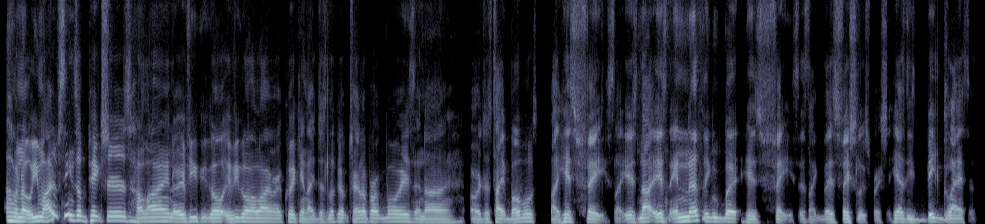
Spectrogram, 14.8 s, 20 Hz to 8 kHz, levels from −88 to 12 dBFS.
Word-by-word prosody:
I 150 - +2
don't 140 -2 +5
know, 130 -3 +5
you 140 +3 +6
might 145 -1 +5
have 315 - -1
seen 180 -6 +3
some 165 -4 +1
pictures 155 -1 0
online, 135 +1 +2
or 120 0 +3
if 125 0 -1
you 135 +1 +2
could 125 0 -4
go 125 0 +4
if 115 0 +1
you 130 - 0
go 130 0 +3
online 120 -1 +2
real 115 0 -3
quick 125 0 -2
and, 115 -3 -1
like, 100 0 -3
just 105 +1 -7
look 120 +2 -4
up 120 -1 -2
Trailer 120 +1 -1
Park 120 0 0
Boys 125 0 -1
and, 100 -2 -3
uh, 105 -1 -2 0.3
or 95 - -4
just 100 -1 -6
type 110 -3 -1
Bubbles. 120 +3 0 0.2
Like, 95 -1 -4
his 120 -2 0
face, 115 -2 -2
like, - - -10
it's 115 -2 -1
not 125 +2 +2
it's 130 -3 +2
ain't 125 +2 +2
nothing 135 -5 +2
but 120 -1 +3
his 100 -4 -4
face. - - -7
It's - - -11
like 95 -3 -11
his 95 -1 -4
facial 110 -2 -2
expression. - - -13
He 115 - -3
has 115 -1 +1
these 105 -1 -2
big 125 - -1
glasses. 110 -2 -3
120 Hz, 230 wpm, -19 LUFS, 110-130 Hz, 0.3 s, you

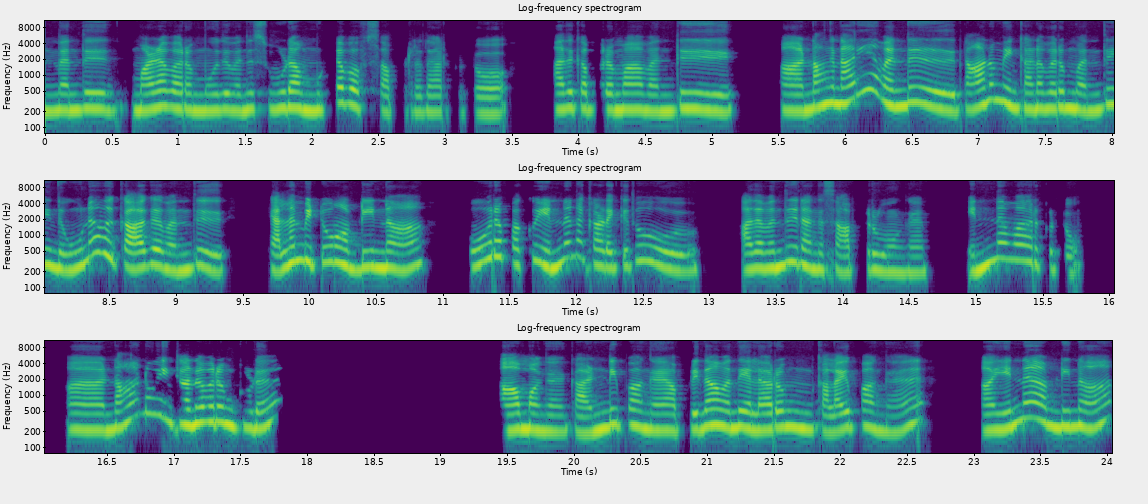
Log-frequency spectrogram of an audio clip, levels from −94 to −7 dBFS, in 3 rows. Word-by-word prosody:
வந்து 220 +2 0 0.4
மழை 235 +3 +3
வரும்போது 220 -1 -1
வந்து 220 +1 -2
சூடா 240 +1 +1
முட்ட 220 +6 -4
பஃப்ஸ் 260 -1 -2
சாப்பிடுறதா 200 0 -8
இருக்கட்டும். 195 -2 -6 0.4
அதுக்கு 235 0 -1
அப்புறமா 225 0 -1 0.2
வந்து, 215 +3 -1 0.9
நாங்க 280 +4 +4
நிறைய 475 +11 0
வந்து 270 +3 +2 0.4
நானும், 275 +8 +2
என் 240 -2 -2
கணவரும் 235 +1 +1
வந்து 220 +5 -3
இந்த 240 -2 +1
உணவுக்காக 280 - +3
வந்து 230 +4 -1 0.5
கிளம்பிட்டோம் 305 +4 +3
அப்படின்னா, 245 -1 +2 0.5
போற 330 +9 +1
பக்கம் 280 +1 +1
என்னென்ன 365 +10 0
கிடைக்குதோ, 260 +5 -1 0.7
அத 230 - +1
வந்து 275 +5 +2
நாங்க 230 -3 0
சாப்ட்டுருவோங்க. 200 0 -4 0.5
என்னவா 335 +7 +1
இருக்கட்டும். 240 -4 -10 0.8
நானும் 415 - -3
என் 290 -2 -5
கணவரும் 295 0 +4
கூட 235 - 0 1.9
ஆமாங்க, 225 -1 +3 0.2
கண்டிப்பாங்க 245 +4 +1 0.2
அப்படிதான் 230 +5 +2
வந்து 250 0 +3
எல்லாரும் 235 +3 +2 0.2
கலாய்ப்பாங்க. 225 +1 0 0.9
என்ன 300 +7 0 0.2
அப்டின்னா, 255 -2 +2
245 Hz, 115 wpm, -24 LUFS, 225-275 Hz, 1.9 s, நாங்க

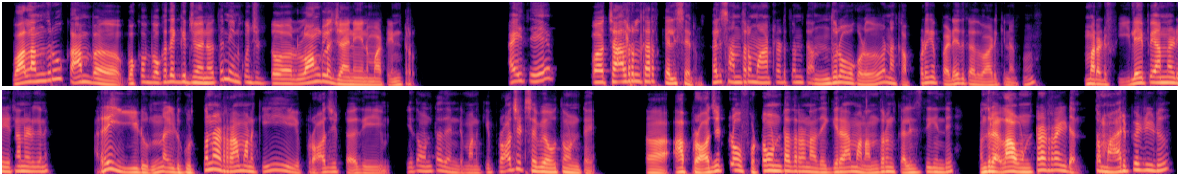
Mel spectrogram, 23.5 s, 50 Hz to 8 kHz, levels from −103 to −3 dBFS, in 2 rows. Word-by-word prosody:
వాళ్ళందరూ 245 +7 +5
కాంబ 205 -1 +2 0.4
ఒక 155 - -16 0.2
ఒక 180 - -4
దగ్గర 215 -1 0
జాయిన్ 180 -2 +4
అవుతే 180 - -6
నేను 230 -5 -3
కొంచెం 180 -3 -5
టొ 160 - +3 0.3
లాంగ్‌లో 215 +3 +4
జాయిన్ 125 -2 +2
అయ్యాను 115 -1 -1
అన్నమాట 110 -1 -3
ఇంటర్. 120 +3 -7 1.0
అయితే 230 -1 -4 0.6
ఆహ్, 200 - +5
చాలా 215 0 +6
రోజుల 235 -1 0
తర్వాత 225 0 0
కలిసాను. 165 +1 -1 0.2
కలిసి 210 +2 -2
అందరం 210 +2 -2
మాట్లాడుతుంటే 195 +1 -6
అందులో 160 +7 +1
ఒకడు 120 -5 -3 0.2
నాకు 150 -9 -6
అప్పటికే 170 - -4
పడేది 155 +3 -1
కాదు 120 -3 -4
వాడికి 110 +2 -6
నాకు. 100 +7 -14 0.6
మరి 150 - +5
ఆడు 125 - -6
ఫీల్ 110 +10 -4
అయిపోయా 190 +2 +2
అన్నాడో 185 -2 +2
ఏటన్నాడో 165 +1 -1
గాని. 165 +3 -5 0.5
"అరె 230 - +3 0.2
ఈడున్న 125 +2 -1
ఈడు 125 - -1
గుర్తున్నాడురా 165 - +2
మనకి. 160 -1 -3 0.4
ప్రాజెక్ట్ 145 +1 -5
అది 110 -1 -6 0.4
ఏదో 155 - -9
ఉంటాదండి 160 -9 -6
మనకి. 110 +3 -10
ప్రాజెక్ట్స్ 205 +5 -1
అవి 155 - +3
అవుతూ 135 +1 -1
ఉంటాయి. 110 -4 -5 0.6
ఆహ్, 110 -2 +2
ఆ - - +9
ప్రాజెక్ట్‌లో 175 - +4
ఫోటో 135 +6 -1
ఉంటది 175 -1 +1
రా - - +1
నా - - 0
దగ్గర 140 +3 -1 0.2
మనందరం 135 +5 0
కలిసి 125 +2 -1
దిగింది. 145 0 -1 0.3
అందులో 155 +2 +7
ఎలా 160 - +11
ఉంటాడు 195 +9 +3
రా - - +4
ఈడు. - - -2
ఎంత 175 - -7
మారిపోయాడు 175 +9 +1
ఈడు. 190 +2 0
160 Hz, 185 wpm, -24 LUFS, 130-195 Hz, 1.0 s, ఎలా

